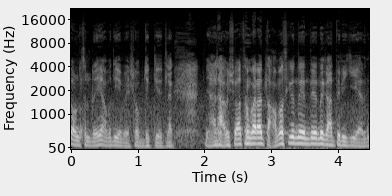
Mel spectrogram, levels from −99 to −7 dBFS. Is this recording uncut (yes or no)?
no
